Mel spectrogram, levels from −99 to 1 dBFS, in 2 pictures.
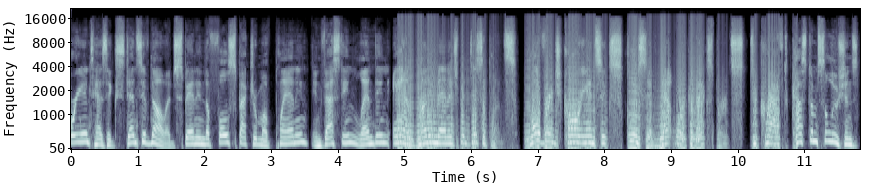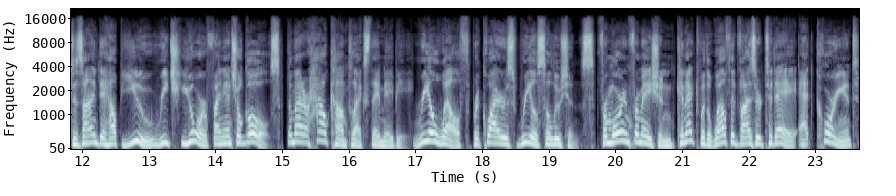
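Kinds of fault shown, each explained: Buffer tearing: the program writing the ring buffer and the hardware reading it have slipped, so they cross mid-period and most of each chunk is audio about 10 ms old, hard-joined in. After "plans planning investing lending" comes a robotic 188 Hz buzz, fitting a 256-sample buffer.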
